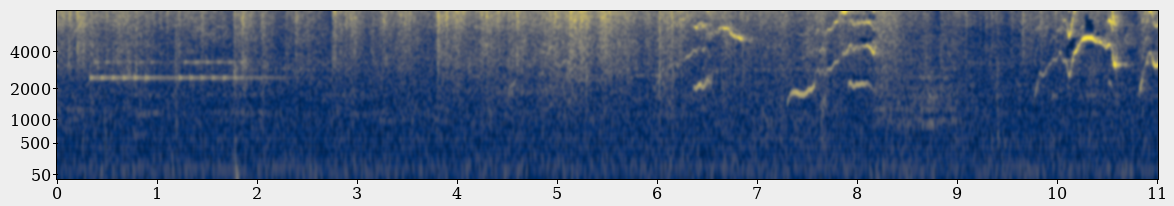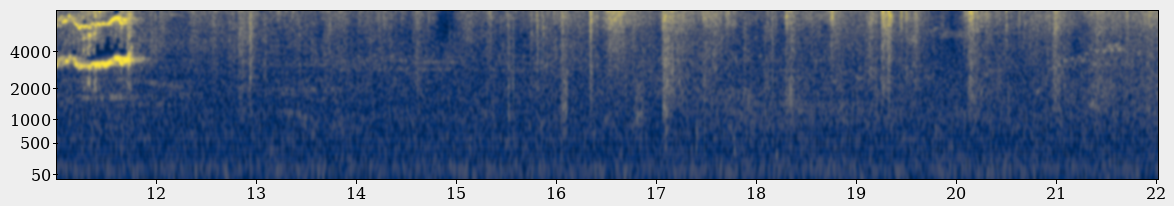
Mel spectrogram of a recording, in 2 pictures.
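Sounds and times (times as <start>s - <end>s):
steady low background noise: 0.0s - 22.0s
bird whistling calls: 6.2s - 8.3s, 9.8s - 12.0s.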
